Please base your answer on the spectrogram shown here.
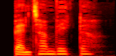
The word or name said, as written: bantamvægter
